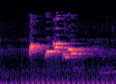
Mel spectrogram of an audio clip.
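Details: Red-whiskered bulbul serving as a trapping decoy gives one quick phrase of bright, descending slurred whistles over a steady throbbing engine hum.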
